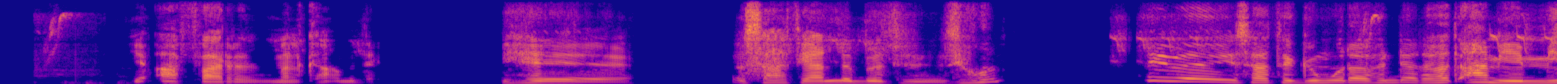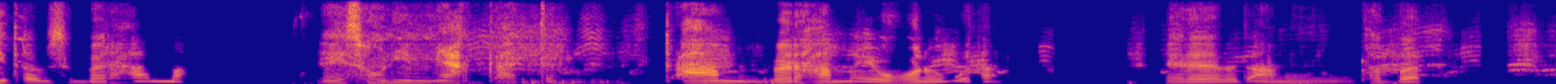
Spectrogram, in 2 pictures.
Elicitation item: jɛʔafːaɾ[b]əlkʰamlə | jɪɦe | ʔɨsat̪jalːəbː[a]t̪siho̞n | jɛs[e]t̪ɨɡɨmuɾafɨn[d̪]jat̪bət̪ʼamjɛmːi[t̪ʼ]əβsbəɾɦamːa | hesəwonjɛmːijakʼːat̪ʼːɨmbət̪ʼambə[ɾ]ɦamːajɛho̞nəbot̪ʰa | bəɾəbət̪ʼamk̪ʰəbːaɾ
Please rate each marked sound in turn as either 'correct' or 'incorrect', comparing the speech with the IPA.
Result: incorrect: m, incorrect: ə, incorrect: a, correct, correct, correct

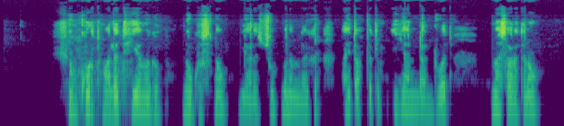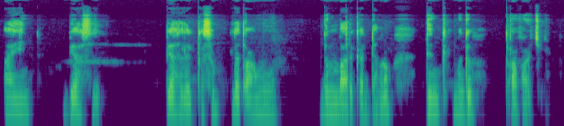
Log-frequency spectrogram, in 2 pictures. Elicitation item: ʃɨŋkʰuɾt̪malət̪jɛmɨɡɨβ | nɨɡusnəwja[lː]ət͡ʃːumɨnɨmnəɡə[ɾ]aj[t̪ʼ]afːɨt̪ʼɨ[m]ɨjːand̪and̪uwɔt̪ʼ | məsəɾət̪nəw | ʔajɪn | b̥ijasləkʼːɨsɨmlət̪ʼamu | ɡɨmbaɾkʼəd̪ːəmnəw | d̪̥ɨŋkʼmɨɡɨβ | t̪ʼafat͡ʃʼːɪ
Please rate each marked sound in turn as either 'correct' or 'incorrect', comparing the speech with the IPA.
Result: incorrect: l, correct, correct, correct

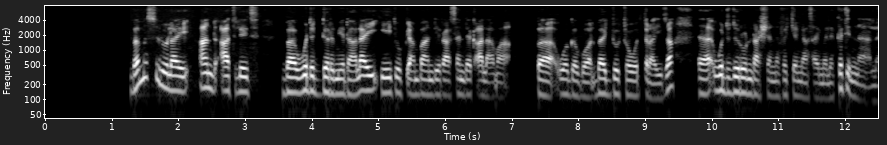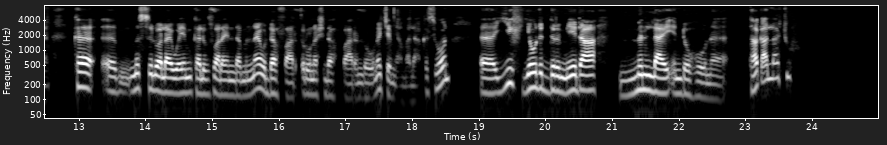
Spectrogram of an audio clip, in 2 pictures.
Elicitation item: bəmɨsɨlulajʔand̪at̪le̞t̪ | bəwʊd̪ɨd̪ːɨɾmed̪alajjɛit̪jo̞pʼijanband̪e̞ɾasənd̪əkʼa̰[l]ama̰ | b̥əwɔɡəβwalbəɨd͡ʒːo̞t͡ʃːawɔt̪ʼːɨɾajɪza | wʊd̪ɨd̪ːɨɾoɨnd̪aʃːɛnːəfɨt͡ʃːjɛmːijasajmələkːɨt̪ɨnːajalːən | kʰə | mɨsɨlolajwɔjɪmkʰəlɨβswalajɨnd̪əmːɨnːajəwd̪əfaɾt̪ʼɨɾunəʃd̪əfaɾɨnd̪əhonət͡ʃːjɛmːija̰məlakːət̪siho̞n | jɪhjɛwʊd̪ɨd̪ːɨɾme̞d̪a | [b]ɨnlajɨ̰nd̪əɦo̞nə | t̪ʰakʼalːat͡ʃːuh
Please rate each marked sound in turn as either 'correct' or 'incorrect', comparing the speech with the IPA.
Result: correct, incorrect: m

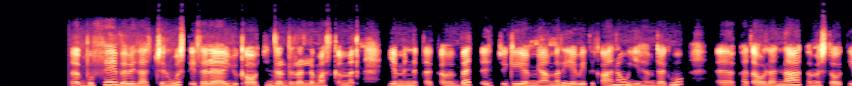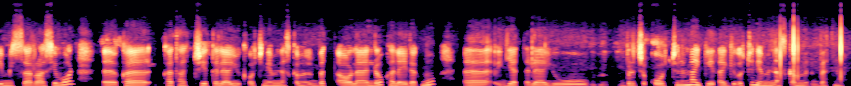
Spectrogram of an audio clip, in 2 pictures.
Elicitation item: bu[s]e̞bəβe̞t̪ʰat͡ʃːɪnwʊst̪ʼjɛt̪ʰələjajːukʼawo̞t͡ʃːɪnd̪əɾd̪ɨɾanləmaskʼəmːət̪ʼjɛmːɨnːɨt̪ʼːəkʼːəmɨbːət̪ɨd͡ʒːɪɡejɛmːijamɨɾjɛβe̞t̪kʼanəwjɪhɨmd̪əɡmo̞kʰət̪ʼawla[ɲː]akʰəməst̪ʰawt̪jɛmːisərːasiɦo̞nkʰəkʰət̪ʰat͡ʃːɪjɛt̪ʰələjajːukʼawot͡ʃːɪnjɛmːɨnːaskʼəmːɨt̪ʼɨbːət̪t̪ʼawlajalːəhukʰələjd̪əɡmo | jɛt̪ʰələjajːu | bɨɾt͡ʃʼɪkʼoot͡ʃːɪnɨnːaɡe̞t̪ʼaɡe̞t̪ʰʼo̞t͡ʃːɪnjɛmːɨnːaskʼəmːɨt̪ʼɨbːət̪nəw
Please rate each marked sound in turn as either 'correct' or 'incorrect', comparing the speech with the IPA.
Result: incorrect: f, incorrect: nː

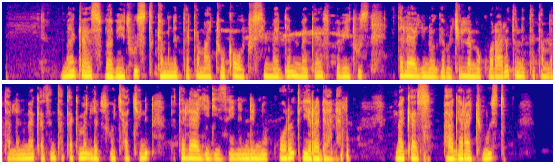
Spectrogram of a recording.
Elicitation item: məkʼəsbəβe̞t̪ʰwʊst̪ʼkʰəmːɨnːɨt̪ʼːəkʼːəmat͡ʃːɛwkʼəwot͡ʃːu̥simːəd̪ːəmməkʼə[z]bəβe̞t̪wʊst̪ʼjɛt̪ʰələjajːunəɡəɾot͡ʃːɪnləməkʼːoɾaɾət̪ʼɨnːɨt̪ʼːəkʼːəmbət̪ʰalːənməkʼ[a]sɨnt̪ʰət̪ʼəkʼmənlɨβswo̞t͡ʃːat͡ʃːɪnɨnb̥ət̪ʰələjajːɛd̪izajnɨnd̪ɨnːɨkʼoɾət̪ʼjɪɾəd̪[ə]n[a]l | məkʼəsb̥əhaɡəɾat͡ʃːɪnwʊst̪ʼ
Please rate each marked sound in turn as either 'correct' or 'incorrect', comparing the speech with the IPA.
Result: incorrect: s, incorrect: ə, incorrect: a, correct

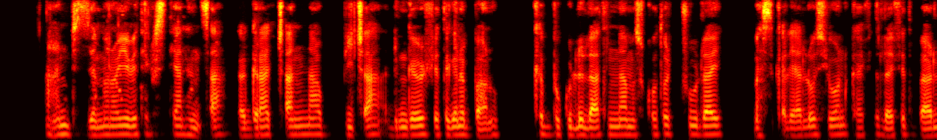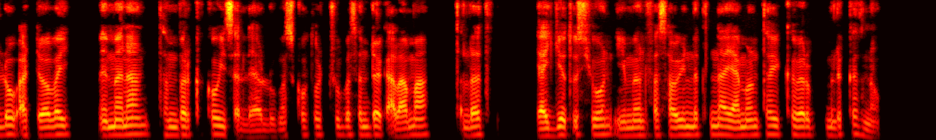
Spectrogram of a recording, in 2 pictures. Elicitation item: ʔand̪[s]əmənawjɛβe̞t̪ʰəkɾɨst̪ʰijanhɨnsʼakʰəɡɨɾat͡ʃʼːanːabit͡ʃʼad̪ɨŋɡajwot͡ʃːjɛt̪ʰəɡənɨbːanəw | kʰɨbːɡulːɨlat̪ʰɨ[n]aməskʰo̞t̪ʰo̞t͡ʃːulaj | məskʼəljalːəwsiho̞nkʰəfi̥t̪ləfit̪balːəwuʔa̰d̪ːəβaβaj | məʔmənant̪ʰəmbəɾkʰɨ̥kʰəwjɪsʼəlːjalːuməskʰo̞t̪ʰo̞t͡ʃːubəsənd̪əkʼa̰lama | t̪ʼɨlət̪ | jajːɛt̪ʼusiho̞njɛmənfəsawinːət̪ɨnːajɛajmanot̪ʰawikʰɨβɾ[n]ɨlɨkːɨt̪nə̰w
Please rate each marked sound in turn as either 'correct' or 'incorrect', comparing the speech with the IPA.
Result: incorrect: z, incorrect: nː, incorrect: m

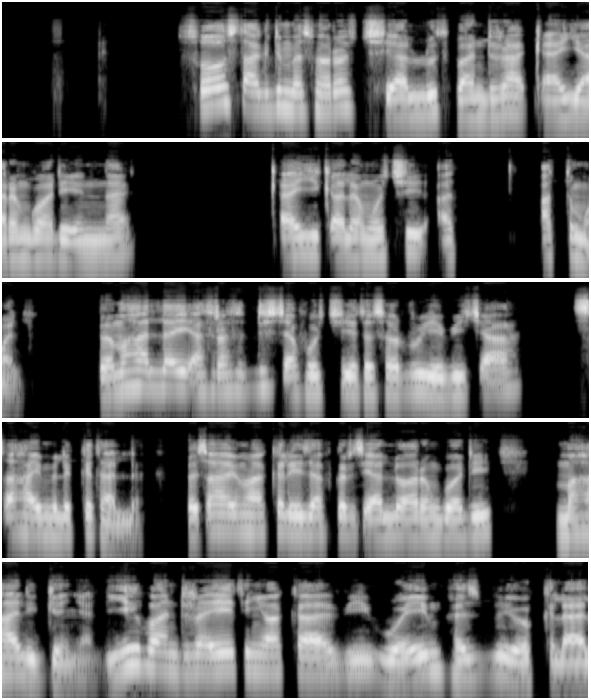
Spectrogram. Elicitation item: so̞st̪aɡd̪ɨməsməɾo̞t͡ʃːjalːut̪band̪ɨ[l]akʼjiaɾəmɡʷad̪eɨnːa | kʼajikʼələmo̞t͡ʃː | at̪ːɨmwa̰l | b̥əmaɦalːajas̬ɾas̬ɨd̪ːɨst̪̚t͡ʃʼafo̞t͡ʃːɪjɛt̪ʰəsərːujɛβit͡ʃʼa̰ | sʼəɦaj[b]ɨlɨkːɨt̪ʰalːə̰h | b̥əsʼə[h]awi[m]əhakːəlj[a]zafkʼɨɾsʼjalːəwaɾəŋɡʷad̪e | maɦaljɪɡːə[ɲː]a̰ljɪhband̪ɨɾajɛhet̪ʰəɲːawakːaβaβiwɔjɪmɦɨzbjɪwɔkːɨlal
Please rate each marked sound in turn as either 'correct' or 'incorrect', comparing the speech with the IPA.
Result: incorrect: ɾ, incorrect: m, correct, correct, incorrect: ɛ, correct

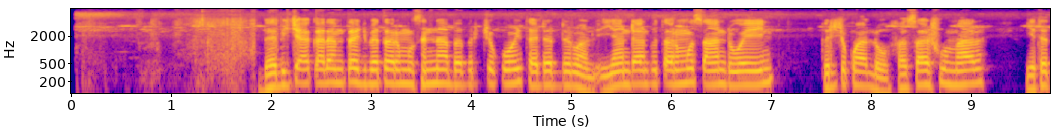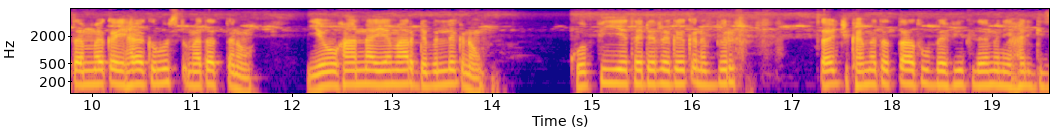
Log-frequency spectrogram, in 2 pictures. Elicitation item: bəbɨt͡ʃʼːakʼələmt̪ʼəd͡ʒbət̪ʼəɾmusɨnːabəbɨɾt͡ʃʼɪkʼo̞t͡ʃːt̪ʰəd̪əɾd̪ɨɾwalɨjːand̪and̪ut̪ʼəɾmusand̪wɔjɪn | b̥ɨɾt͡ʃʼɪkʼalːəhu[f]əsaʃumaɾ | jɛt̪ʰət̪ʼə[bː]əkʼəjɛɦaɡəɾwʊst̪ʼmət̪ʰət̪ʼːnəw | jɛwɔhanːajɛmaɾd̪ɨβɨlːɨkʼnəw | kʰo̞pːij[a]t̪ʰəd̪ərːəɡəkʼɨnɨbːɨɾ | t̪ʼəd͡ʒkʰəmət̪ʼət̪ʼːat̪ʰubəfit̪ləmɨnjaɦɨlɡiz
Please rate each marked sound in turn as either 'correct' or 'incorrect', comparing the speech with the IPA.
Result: correct, incorrect: mː, incorrect: ɛ

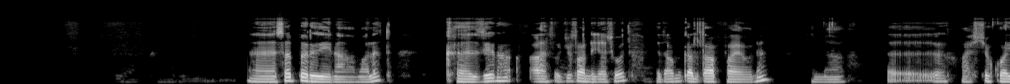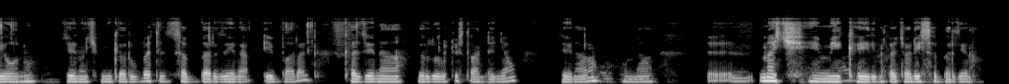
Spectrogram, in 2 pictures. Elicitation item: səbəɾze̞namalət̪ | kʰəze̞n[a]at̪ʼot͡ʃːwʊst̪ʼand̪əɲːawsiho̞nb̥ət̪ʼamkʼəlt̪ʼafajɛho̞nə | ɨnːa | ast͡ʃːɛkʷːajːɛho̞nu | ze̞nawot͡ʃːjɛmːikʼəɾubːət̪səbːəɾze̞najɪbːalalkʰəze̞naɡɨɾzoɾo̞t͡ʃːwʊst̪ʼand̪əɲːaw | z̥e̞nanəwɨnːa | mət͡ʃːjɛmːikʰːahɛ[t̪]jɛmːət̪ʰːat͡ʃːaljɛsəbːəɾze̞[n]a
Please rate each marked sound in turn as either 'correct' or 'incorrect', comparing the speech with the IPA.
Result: correct, incorrect: d̪, correct

